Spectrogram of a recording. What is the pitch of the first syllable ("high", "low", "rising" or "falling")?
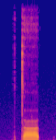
falling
